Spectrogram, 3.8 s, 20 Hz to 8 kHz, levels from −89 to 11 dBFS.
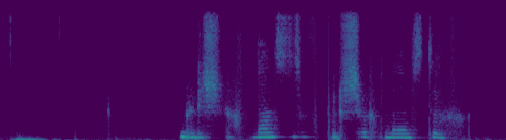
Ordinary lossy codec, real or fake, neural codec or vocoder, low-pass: none; fake; codec, 16 kHz, 0.5 kbps, X-Codec, HuBERT features, trained on general audio; 7.2 kHz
